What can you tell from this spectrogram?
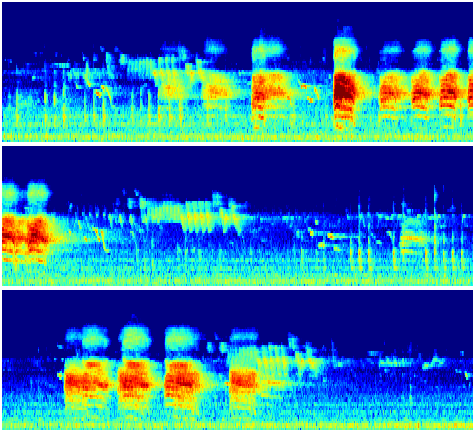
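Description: A crow cawing: a run of harsh caws, about six in five seconds, then a pause and four more. Faint chirps of smaller birds sound between them.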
